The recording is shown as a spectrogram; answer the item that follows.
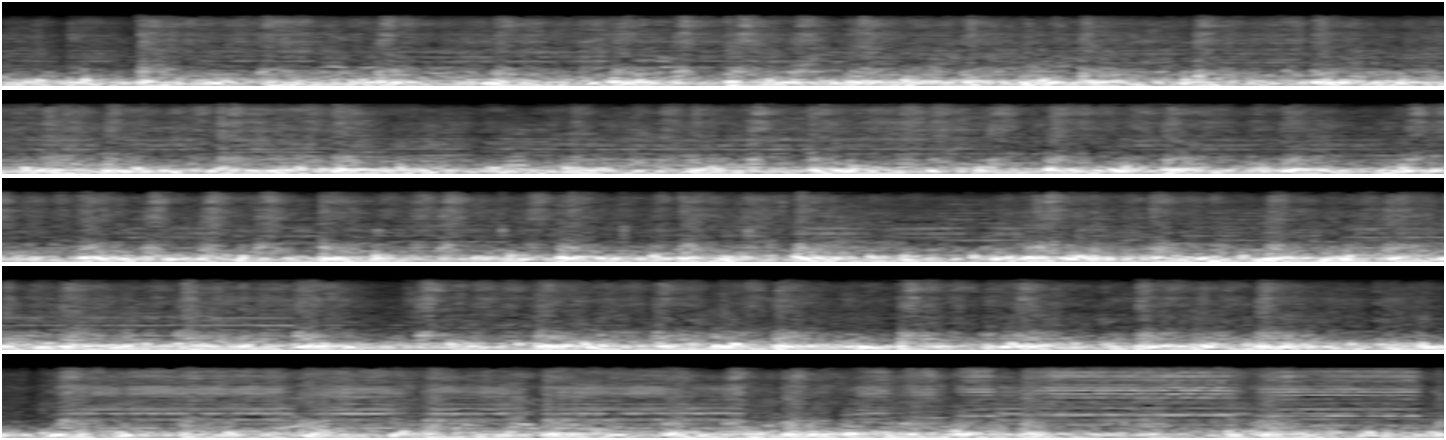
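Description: A corps of parade drums playing a dense, driving beat to accompany flag-throwing. Near the end, wind instruments join with held notes.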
